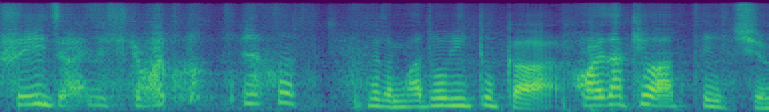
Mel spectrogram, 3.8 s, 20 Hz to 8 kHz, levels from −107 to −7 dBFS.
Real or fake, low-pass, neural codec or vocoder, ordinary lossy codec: fake; 7.2 kHz; codec, 16 kHz, 0.7 kbps, FocalCodec; none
